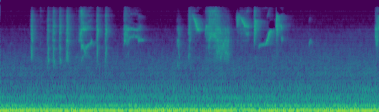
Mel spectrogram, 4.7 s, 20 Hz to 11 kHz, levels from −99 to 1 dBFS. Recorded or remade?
remade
